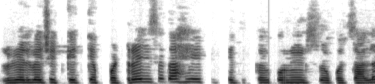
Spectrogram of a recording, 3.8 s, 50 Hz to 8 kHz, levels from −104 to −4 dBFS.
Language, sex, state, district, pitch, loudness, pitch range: Marathi, female, Maharashtra, Aurangabad, 230 Hz, -19 LUFS, 220-245 Hz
